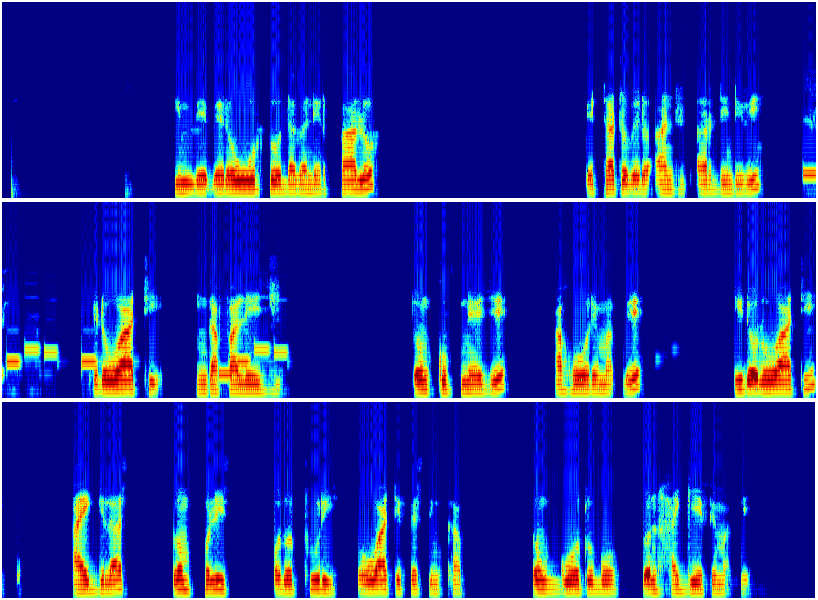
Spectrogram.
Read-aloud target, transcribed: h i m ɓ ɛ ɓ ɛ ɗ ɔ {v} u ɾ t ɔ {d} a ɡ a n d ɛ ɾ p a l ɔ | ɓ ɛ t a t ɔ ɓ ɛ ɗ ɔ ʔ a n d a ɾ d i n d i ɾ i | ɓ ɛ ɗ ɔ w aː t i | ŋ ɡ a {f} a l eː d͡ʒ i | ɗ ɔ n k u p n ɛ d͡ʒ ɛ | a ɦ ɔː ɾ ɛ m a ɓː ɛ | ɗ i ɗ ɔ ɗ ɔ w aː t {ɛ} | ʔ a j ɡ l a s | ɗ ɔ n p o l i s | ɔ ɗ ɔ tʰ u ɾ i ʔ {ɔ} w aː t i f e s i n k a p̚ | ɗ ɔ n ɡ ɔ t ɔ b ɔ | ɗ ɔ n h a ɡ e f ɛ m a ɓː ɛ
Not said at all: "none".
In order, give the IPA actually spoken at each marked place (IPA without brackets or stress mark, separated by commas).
w, d, f, i, ɔ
